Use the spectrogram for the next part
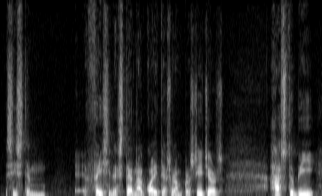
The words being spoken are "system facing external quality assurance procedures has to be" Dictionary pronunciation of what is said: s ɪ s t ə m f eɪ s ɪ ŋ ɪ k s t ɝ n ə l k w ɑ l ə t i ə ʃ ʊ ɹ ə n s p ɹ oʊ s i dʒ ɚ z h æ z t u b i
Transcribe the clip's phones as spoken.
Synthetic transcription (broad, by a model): s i s t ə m f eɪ s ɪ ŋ ɪ k s t ɝ n ə l k w ɑ l ə t i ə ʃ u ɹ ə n p ɹ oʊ s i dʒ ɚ s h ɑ s t u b i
